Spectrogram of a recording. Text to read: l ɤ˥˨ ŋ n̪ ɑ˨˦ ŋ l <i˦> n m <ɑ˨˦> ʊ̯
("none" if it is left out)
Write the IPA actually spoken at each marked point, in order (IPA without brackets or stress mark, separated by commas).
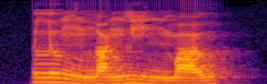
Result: i˨˩, ɑ˨˦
